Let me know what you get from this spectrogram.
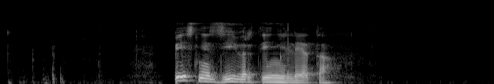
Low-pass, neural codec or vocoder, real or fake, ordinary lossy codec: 7.2 kHz; none; real; none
